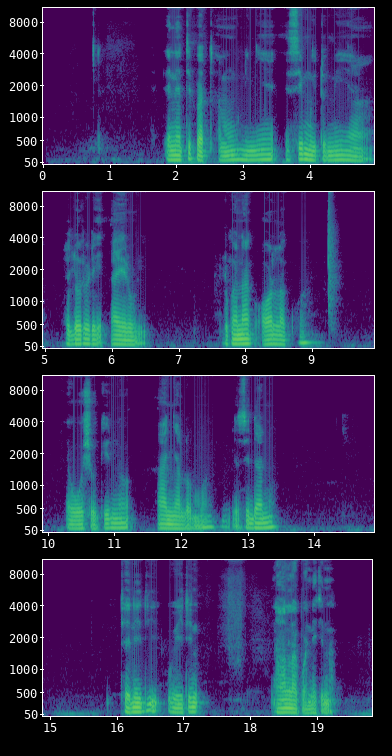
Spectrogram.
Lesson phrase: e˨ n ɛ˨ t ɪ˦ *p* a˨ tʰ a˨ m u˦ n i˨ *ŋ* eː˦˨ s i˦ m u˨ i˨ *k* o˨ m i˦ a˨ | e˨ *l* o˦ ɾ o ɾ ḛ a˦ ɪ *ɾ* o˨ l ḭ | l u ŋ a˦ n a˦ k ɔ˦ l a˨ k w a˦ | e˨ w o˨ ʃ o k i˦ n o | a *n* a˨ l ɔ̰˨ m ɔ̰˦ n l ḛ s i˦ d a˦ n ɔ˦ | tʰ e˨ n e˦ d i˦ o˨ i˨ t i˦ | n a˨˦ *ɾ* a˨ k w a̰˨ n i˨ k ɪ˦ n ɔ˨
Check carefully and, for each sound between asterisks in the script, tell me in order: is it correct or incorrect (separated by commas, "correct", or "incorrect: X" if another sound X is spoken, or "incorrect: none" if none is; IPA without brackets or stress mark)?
correct, incorrect: ɲ, incorrect: t, correct, correct, incorrect: ɲ, incorrect: l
